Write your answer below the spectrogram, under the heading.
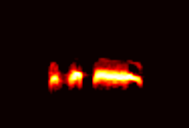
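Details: Spotted dove used as a decoy, giving 'thúc bổi' calls to draw in wild doves. A single low phrase: two short coos, then one long, steady, slightly falling coo.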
